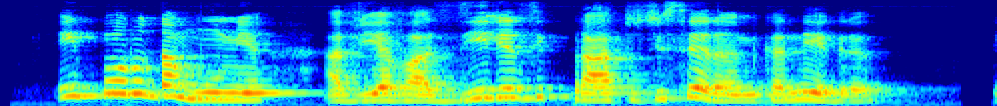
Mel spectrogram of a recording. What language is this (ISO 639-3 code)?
por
